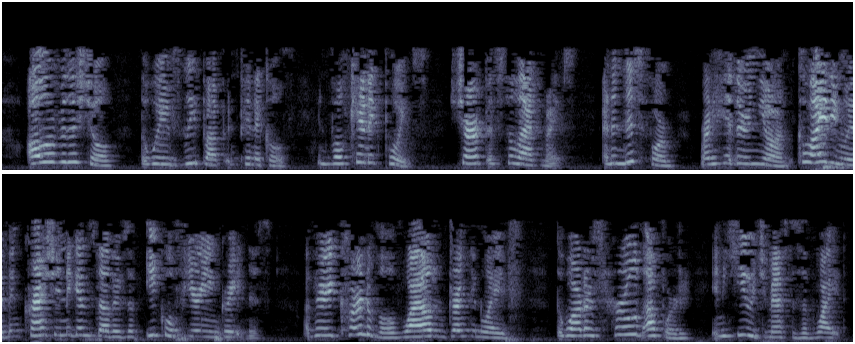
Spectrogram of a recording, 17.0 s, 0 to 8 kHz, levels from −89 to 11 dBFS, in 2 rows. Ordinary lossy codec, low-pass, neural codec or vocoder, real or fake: MP3, 24 kbps; 7.2 kHz; none; real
